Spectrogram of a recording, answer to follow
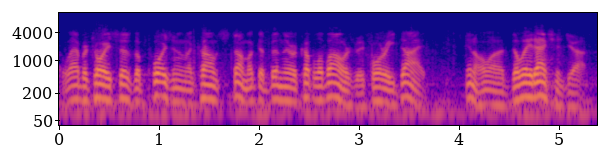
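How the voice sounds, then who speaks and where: An actor playing a sardonic, skeptical publicity agent turned sleuth in a 1950s radio mystery, talking in slang. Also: male voice, mid-range voice, very fast, close to an everyday voice. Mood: puzzled, skeptical. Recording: tinny, narrow old radio recording.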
